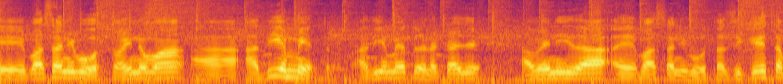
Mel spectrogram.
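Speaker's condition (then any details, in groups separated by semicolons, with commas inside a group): No condition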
